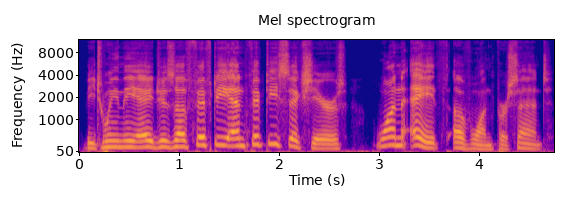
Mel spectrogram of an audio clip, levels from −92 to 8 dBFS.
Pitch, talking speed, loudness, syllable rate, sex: 180 Hz, 190 wpm, -18 LUFS, 4.9 syllables/s, male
